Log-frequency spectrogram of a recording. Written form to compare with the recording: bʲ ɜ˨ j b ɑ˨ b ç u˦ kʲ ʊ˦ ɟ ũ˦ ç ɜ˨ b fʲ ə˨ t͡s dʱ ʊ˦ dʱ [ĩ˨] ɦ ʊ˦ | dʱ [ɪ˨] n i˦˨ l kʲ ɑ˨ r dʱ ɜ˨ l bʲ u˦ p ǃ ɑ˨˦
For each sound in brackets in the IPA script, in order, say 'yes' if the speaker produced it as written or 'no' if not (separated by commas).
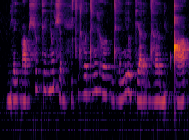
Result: no, yes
